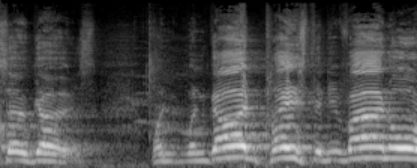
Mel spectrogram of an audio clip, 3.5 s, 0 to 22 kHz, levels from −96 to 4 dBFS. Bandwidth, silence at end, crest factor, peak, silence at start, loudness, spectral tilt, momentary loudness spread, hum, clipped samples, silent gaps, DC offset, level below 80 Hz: 15.5 kHz; 0 s; 14 dB; -6 dBFS; 0 s; -19 LUFS; -4 dB/octave; 17 LU; none; under 0.1%; none; under 0.1%; -60 dBFS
